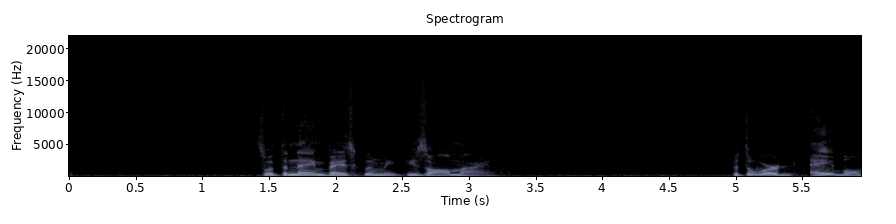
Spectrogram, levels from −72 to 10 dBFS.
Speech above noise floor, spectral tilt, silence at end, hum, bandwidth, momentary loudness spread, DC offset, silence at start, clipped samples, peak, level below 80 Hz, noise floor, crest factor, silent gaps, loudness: 34 dB; -8 dB/octave; 0 s; none; 15 kHz; 11 LU; under 0.1%; 1.4 s; under 0.1%; -14 dBFS; -70 dBFS; -63 dBFS; 18 dB; none; -30 LUFS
